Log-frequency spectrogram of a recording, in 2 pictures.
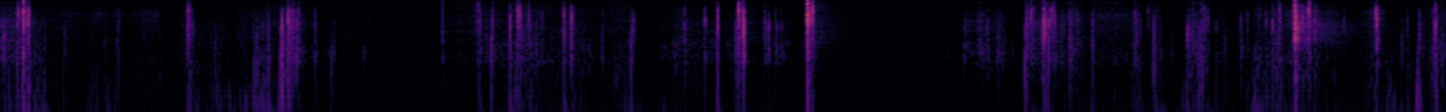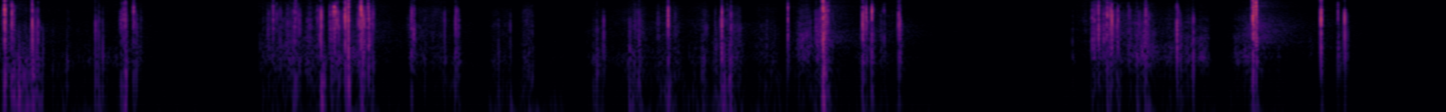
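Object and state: Bowl of candy-coated peanut chocolates being stirred.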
